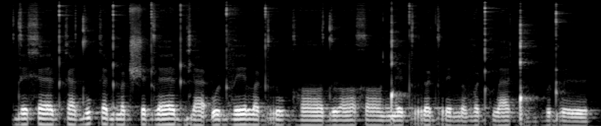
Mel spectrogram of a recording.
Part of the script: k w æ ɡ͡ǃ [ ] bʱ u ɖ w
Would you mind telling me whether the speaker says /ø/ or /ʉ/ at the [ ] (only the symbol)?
ø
